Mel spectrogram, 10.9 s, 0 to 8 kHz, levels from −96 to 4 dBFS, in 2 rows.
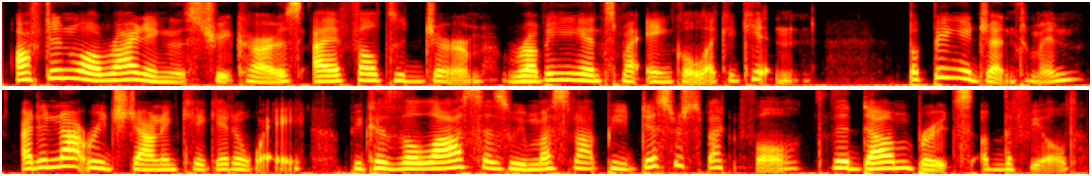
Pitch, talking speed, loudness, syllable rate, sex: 210 Hz, 265 wpm, -18 LUFS, 6.6 syllables/s, female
